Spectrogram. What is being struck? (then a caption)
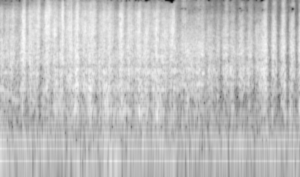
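Leather sneaker scrubbed with a bristle brush. A wooden-handled dark bristle brush, held in a gloved hand, scrubs the wet leather upper of a hollow white leather Saint Laurent low-top sneaker with a foamy upper. The clip is a steady, rhythmic wet scratching and rubbing, about four strokes per second, with bright bristle hiss over a low rumble.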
